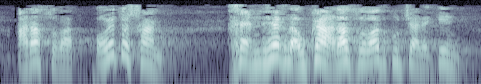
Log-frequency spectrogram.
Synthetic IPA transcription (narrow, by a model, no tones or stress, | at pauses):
aɾaso̞β̞at̪̚oɣet̪oesan | ʝe̞nd̪e̞akd̪awkaːɾaso̞βat̪kut͡ʃaɾe̞kin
